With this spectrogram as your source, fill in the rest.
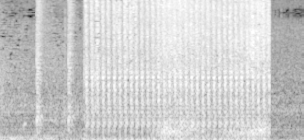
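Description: Submachine gun fire in a video game: two short early shots, then a sustained rapid automatic burst lasting over two seconds, loud and close, stopping abruptly.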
